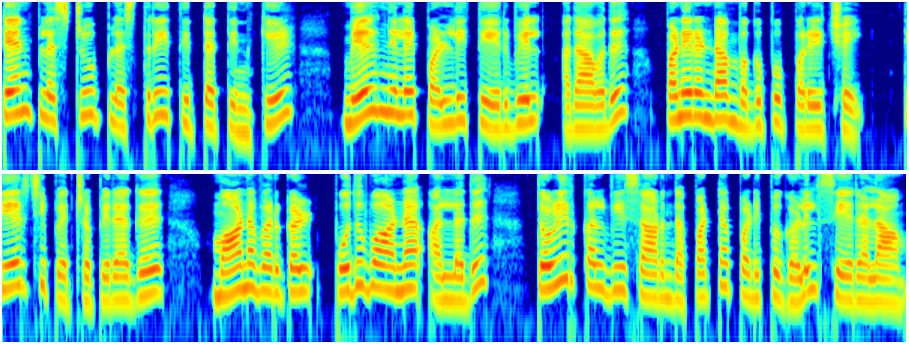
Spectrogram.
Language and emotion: Tamil, neutral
